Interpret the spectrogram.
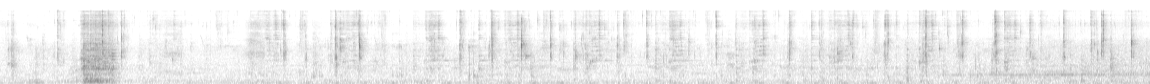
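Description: Close mouth sounds of a person chewing rice and fish: wet, irregular smacking clicks several times a second, with a short louder rush about a second and a half in.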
